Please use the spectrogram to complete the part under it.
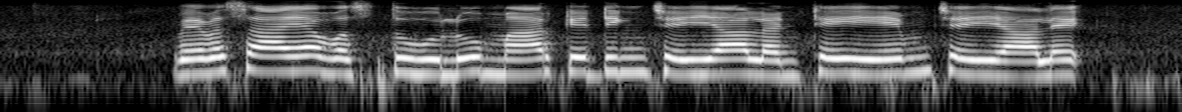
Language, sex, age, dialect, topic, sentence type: Telugu, female, 31-35, Telangana, agriculture, question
